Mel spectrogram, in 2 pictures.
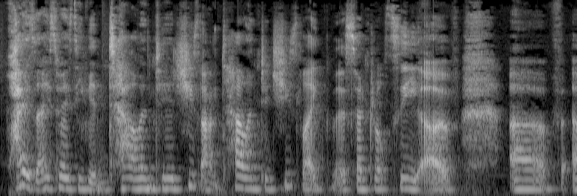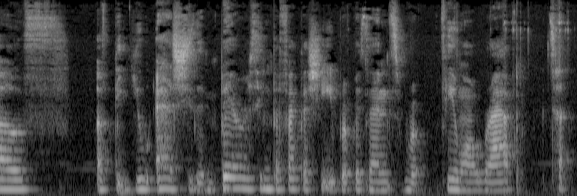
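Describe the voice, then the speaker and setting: A young woman hosting casual drama commentary, chatty, swearing freely and stacking filler words as she recaps. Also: lowish voice. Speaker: commentary host.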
